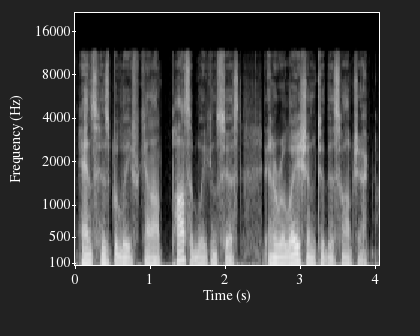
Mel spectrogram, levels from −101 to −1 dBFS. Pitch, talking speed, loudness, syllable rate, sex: 100 Hz, 175 wpm, -19 LUFS, 6.1 syllables/s, male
